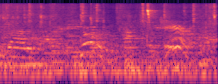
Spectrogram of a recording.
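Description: Dark-ride soundtrack from the ride's speakers: music playing, with short calls that rise and fall in pitch over it.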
